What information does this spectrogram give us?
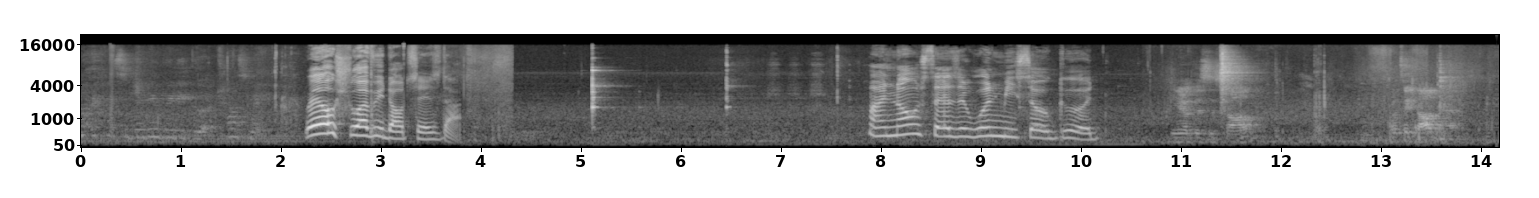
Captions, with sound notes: Almost every adult says that. (sniffs) My nose says it wouldn't be so good.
